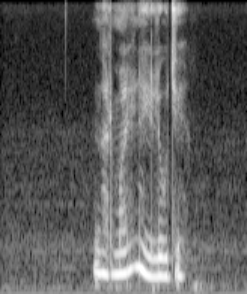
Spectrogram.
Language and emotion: Russian, neutral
